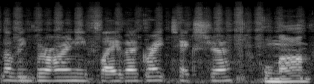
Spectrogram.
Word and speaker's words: umami: So the wakame seaweed has that lovely briny flavour, great texture, Umami.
